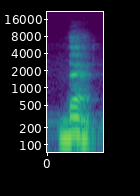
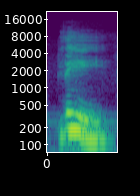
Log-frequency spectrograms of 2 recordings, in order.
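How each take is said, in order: First: It is the pronunciation used before consonant sounds. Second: It is the pronunciation used before vowel sounds. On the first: "if the word that comes after the starts with a consonant sound, then we pronounce it the" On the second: "If the word that comes after the starts with a vowel sound, then we pronounce it the"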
